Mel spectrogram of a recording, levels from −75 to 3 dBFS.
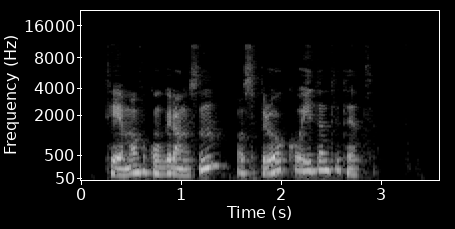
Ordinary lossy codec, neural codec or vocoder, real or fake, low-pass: Opus, 64 kbps; vocoder, 44.1 kHz, 128 mel bands every 512 samples, BigVGAN v2; fake; 10.8 kHz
